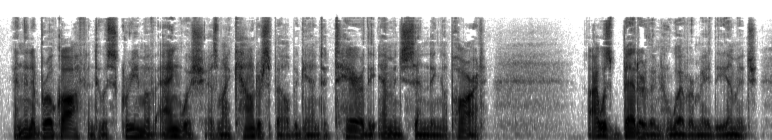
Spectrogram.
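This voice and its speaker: Very deep, husky male narrator. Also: no echo, studio quality. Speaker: audiobook narrator. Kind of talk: first-person audiobook narration.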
